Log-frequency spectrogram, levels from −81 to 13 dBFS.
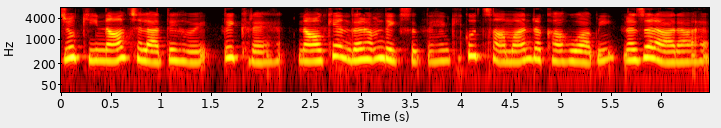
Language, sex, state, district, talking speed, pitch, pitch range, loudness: Hindi, female, Uttar Pradesh, Varanasi, 230 wpm, 250 Hz, 230-275 Hz, -16 LUFS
